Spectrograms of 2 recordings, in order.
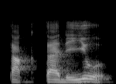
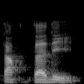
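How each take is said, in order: First: The word ends with a final 'u' vowel. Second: The word ends without a final 'u' vowel. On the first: The full ending is spoken, which feels heavy. The speaker calls it wrong. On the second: The final vowel is left unpronounced. The speaker calls it right. "Enggak ada kan?"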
